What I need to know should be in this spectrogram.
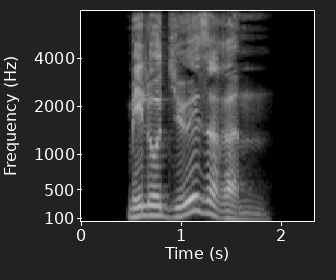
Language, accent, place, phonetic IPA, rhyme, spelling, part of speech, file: German, Germany, Berlin, [meloˈdi̯øːzəʁəm], -øːzəʁəm, melodiöserem, adjective, De-melodiöserem.ogg
- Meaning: strong dative masculine/neuter singular comparative degree of melodiös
